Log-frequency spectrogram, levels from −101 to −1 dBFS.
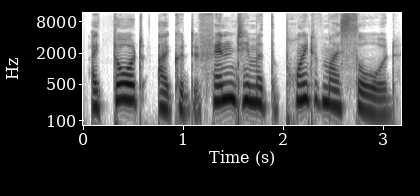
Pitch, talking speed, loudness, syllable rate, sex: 200 Hz, 225 wpm, -16 LUFS, 4.5 syllables/s, female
